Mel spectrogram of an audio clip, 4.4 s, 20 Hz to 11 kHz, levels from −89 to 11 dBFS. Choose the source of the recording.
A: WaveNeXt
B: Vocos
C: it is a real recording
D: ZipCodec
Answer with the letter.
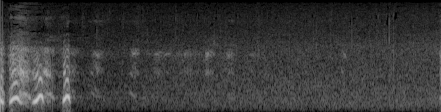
C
